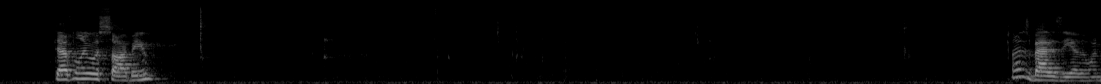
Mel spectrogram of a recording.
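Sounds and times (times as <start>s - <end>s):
soft chewing mouth clicks: 1.9s - 8.2s, 8.9s - 10.2s.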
